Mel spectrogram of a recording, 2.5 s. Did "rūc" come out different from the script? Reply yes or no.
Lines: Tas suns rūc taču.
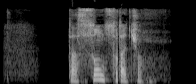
yes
